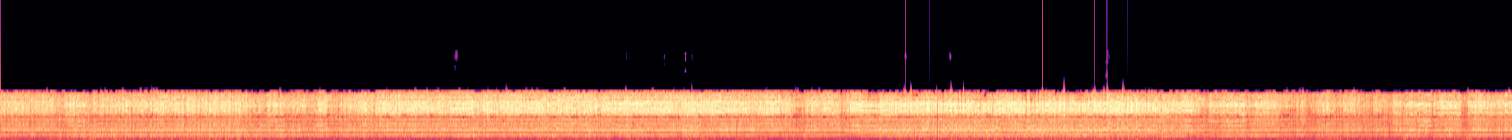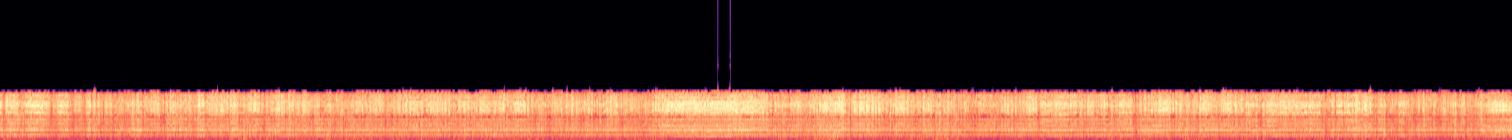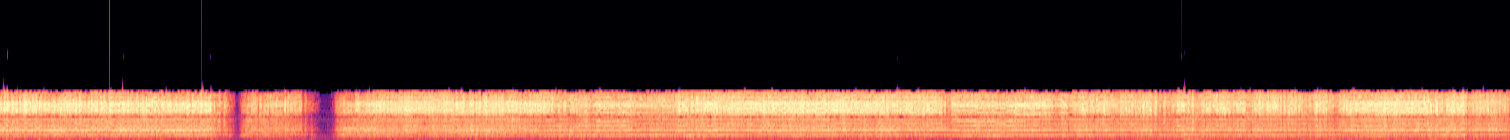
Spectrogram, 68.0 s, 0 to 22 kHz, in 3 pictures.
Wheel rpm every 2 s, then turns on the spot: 230, 230, 230, 230, 230, 230, 210, 190, 200, 220, 230, 230, 230, 230, 230, 240, 220, 230, 230, 230, 230, 230, 220, 200, 140, 120, 200, 220, 220, 230, 220, 230, 230, 230.
none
